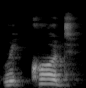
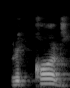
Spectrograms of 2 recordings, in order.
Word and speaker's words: record: Okay, so that would be record. Record has the stress where it should be. That's on the RE, the first syllable.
